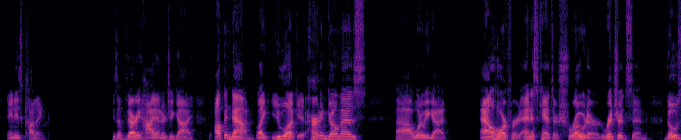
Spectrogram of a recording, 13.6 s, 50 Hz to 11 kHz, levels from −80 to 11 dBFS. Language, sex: English, male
